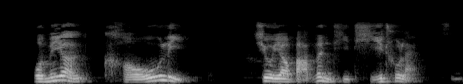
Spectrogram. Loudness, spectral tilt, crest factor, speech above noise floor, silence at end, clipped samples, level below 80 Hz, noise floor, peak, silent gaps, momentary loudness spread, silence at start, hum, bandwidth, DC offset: -23 LUFS; -6.5 dB/octave; 16 dB; 50 dB; 0.05 s; under 0.1%; -60 dBFS; -72 dBFS; -8 dBFS; none; 13 LU; 0.35 s; none; 7.6 kHz; under 0.1%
